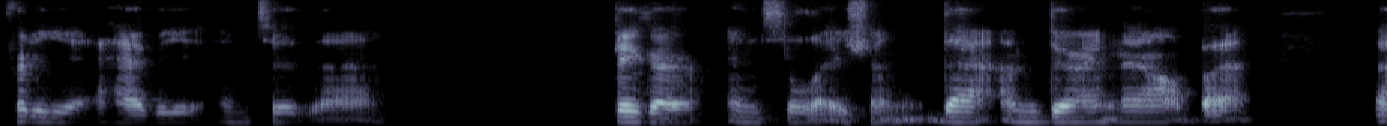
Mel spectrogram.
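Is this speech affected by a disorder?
Yes: ALS.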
